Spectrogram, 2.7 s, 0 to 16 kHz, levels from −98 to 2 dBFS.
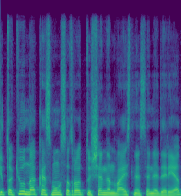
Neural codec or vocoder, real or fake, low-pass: autoencoder, 48 kHz, 128 numbers a frame, DAC-VAE, trained on Japanese speech; fake; 14.4 kHz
